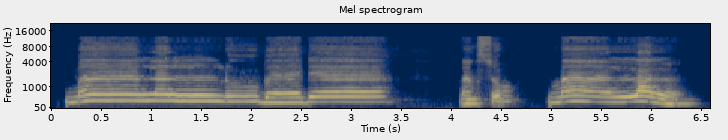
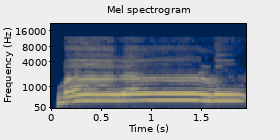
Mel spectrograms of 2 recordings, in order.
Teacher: Sama sekali tidak ada huruf nun atau apapun yang tertinggal dari nun di sana. Malalubada, ya, jangan jadi ada kayak NN-nya. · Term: melebur, idgham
